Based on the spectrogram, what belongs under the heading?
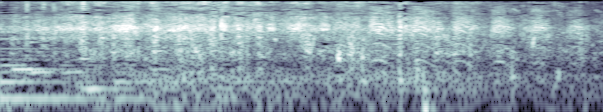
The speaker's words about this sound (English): Ah, mallards at your local pond. They're our largest dabbling duck, and among ducks, the most abundant species. They're the source of all domestic ducks, except the Muscovy. There's a female making herself heard.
